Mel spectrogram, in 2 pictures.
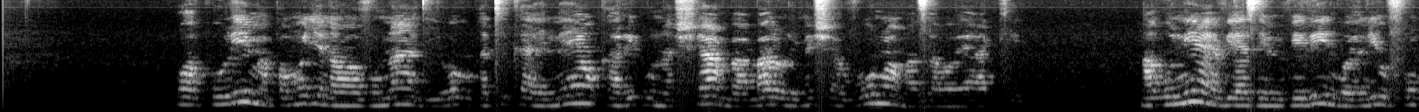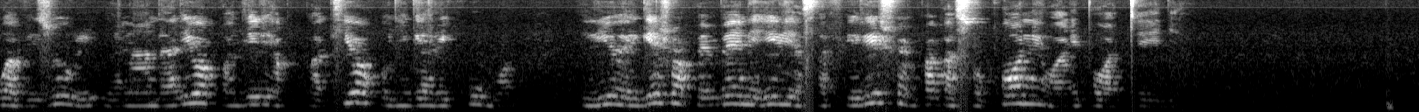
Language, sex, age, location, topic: Swahili, female, 25-35, Dar es Salaam, agriculture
